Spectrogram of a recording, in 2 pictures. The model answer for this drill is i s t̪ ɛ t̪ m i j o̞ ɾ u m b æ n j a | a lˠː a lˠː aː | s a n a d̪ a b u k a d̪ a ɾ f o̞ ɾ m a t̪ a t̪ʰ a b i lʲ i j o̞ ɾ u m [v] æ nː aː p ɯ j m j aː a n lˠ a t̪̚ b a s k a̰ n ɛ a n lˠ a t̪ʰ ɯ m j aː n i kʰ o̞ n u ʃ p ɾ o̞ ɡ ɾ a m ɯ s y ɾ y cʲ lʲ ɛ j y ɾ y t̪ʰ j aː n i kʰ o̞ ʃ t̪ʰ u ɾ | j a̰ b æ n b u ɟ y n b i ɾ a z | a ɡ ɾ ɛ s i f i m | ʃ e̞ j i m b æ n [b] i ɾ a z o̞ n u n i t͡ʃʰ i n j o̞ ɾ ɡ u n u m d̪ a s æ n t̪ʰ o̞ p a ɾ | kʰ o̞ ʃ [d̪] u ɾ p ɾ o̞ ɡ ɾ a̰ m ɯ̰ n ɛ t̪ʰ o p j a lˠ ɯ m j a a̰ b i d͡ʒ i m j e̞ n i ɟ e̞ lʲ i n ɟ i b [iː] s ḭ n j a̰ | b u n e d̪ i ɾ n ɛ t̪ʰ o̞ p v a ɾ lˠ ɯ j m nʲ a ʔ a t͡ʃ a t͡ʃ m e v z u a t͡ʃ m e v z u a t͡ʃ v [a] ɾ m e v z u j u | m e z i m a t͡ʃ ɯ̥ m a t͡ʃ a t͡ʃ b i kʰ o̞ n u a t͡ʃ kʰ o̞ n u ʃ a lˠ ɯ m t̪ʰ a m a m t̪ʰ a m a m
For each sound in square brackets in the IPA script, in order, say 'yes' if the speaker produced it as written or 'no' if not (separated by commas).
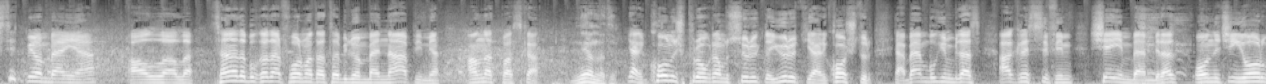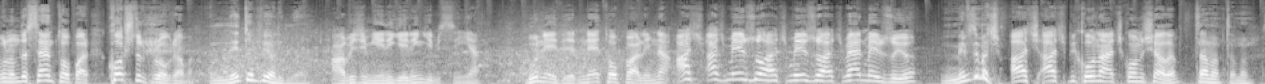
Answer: no, yes, no, no, no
